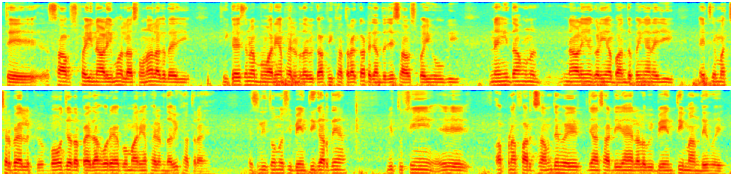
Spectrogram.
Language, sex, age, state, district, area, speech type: Punjabi, male, 30-45, Punjab, Barnala, rural, spontaneous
